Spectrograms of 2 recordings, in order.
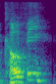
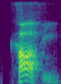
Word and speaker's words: Coffey: with uh um how do you say your last name coffee coffee just like the drink just like drink coffee all right has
